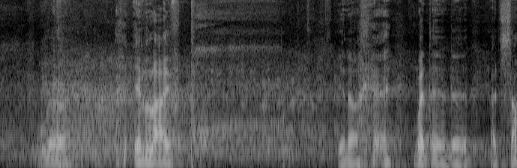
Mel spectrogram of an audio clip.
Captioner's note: Lachen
